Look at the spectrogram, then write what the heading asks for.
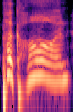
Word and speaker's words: pecan: let me change that pecan is how they say it pecan they they do have a listed second pronunciation as pecan but i go i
